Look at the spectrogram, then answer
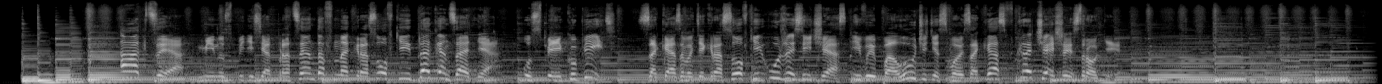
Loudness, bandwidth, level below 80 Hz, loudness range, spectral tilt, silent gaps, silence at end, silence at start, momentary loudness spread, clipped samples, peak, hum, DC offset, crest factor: -21 LUFS; over 20 kHz; -56 dBFS; 2 LU; -4 dB/octave; none; 0.1 s; 0.2 s; 6 LU; under 0.1%; -4 dBFS; none; under 0.1%; 16 dB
